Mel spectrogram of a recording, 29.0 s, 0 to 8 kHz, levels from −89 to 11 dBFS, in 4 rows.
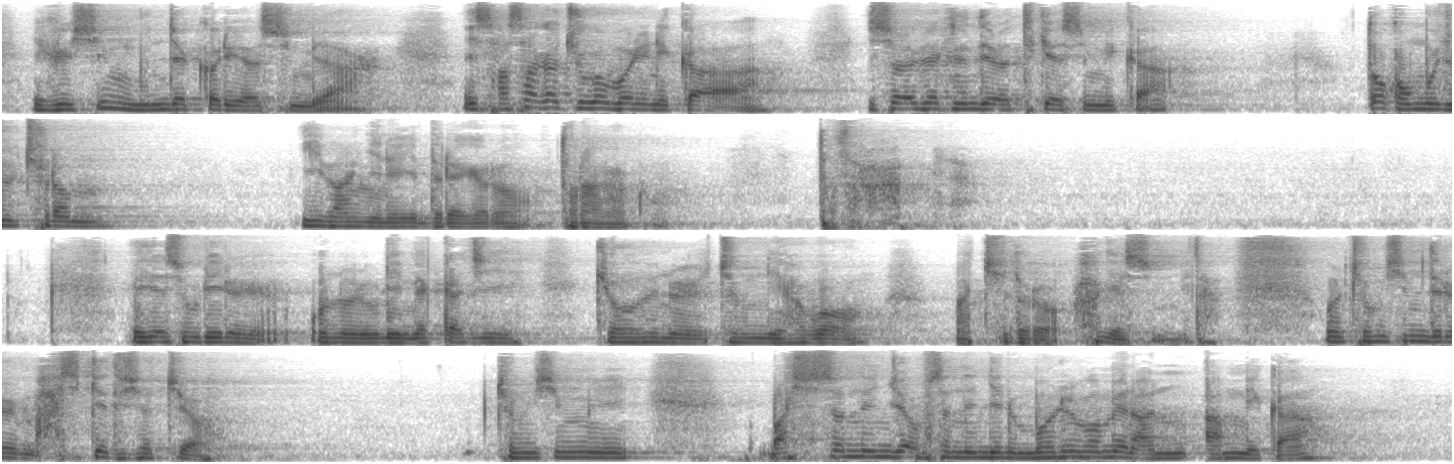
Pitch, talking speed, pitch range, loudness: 125 Hz, 250 characters per minute, 110-140 Hz, -22 LUFS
